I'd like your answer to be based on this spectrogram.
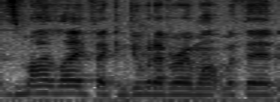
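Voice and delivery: high, quick defiant retort; acted indignant protest; arguing. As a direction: stand up to your parents. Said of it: "him and his parents start arguing".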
